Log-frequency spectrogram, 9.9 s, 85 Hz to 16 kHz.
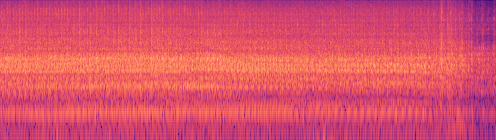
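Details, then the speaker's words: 3D-printed electric turbocharger at 100% full speed after greasing the gears: a steady high whir with no grinding or clatter, then a smooth spin-down. Normal running. "effort and yeah woo that turns out really nice this thing spins really well oh my gosh and oh yeah that is amazing"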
